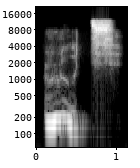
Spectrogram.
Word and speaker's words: roots: The first word is roots. This is pronounced with an oo sound. Roots.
